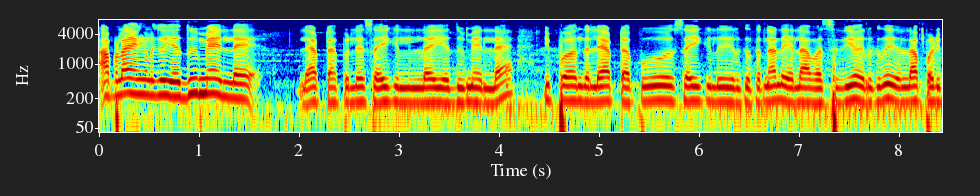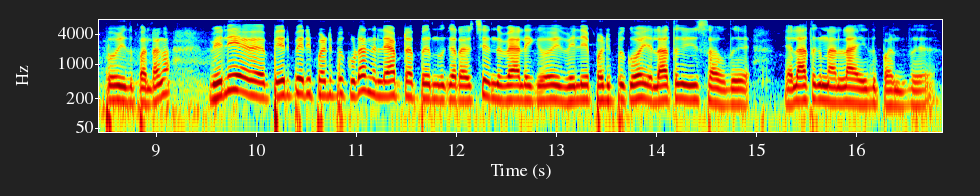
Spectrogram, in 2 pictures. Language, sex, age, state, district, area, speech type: Tamil, female, 45-60, Tamil Nadu, Tiruvannamalai, urban, spontaneous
